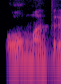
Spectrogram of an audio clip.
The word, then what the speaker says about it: ओम: तो सो जब आप ओम का उच्चारण करते हैं उसे प्रोल करना है डोंट साउंड इट शॉर्ट ओ और जब आप ओम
